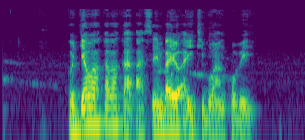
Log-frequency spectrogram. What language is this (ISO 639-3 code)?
lug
